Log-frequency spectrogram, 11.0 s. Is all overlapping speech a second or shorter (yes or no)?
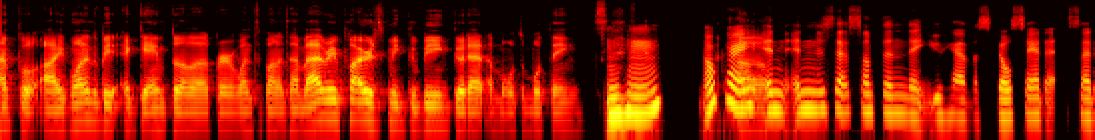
yes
